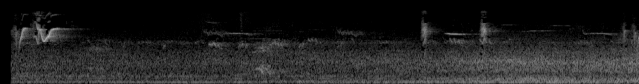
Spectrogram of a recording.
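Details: White-eared Monarch giving a quick cluster of high, sweeping whistled notes, then two faint high notes, over a steady background hiss, in Dayboro, SE Queensland, on 17 August 2010.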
